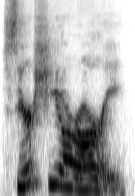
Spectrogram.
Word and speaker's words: certiorari: Let's see if I can find out how to pronounce this word. I'm usually pretty good at okay, certiorari.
